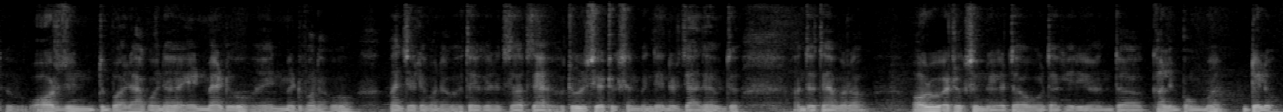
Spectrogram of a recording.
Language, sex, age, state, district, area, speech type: Nepali, male, 18-30, West Bengal, Darjeeling, rural, spontaneous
